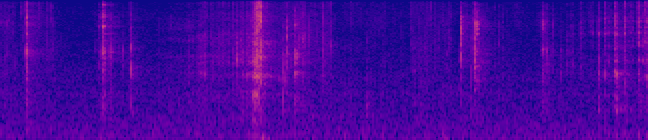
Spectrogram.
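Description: A hand-held solid white soap bar, dry and soft, is carved by shaving it with a metal blade, so flakes and curls peel off the surface. The cuts come as quiet, crisp, bright scraping ticks, spaced irregularly, with one louder, longer shave in the middle. There is almost no low end, and each stroke stops short.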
